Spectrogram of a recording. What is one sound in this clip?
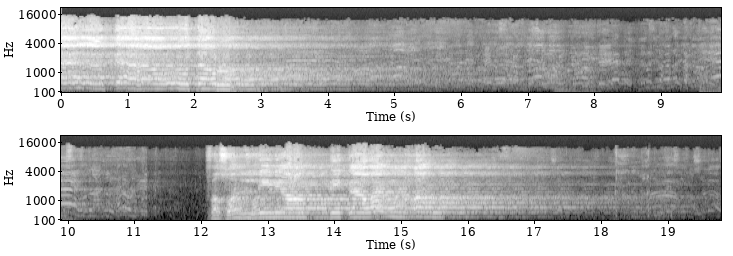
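A man chants in a long, drawn-out voice through a microphone and loudspeakers, with an echo.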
